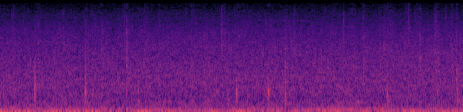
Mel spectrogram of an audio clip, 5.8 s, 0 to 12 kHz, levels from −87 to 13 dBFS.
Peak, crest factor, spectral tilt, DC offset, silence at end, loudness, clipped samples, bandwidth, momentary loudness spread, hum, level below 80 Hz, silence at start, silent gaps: -18 dBFS; 18 dB; -3.5 dB/octave; under 0.1%; 0 s; -38 LUFS; under 0.1%; 11.5 kHz; 1 LU; none; -42 dBFS; 0 s; none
